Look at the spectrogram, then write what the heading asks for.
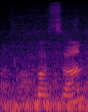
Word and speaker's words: Basant: Know what is your name my name बसंत Basant, yes, yes, what is your name?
